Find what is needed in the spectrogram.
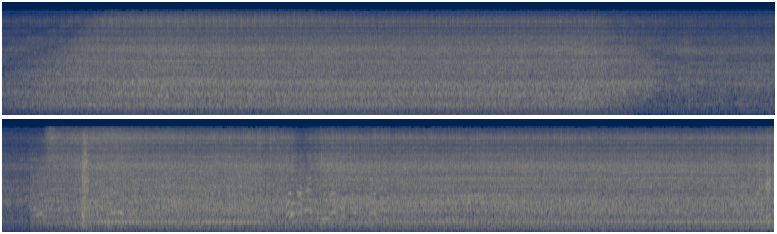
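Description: A vehicle engine idling steadily, with voices in the background. Past the middle the sound dips, then comes back louder, with a sharp click and a steady hum.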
